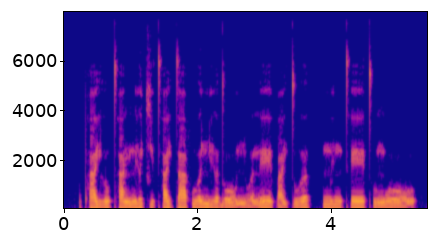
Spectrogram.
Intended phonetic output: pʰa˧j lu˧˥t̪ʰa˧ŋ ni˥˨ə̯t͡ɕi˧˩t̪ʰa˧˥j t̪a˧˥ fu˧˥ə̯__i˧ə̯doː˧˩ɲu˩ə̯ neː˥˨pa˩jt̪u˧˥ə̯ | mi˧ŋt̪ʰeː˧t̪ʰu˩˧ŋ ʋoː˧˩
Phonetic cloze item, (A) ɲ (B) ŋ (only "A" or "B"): A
